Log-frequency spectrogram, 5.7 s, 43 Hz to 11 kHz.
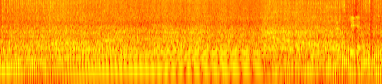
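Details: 1974 Fiat 500 small two-cylinder engine, ignition timing checked and correct: revs rise and fall with a slightly ragged, uneven beat; rough running while revving, cause not yet found.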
